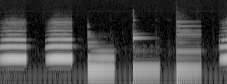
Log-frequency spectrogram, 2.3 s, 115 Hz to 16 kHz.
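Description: The note C3 struck repeatedly on a MIDI keyboard playing Ableton Sampler with round robin on, each hit sounding a different recorded instrument sample in turn. Five short notes about half a second apart, differing in tone, the first two an octave higher than the rest.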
